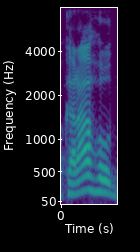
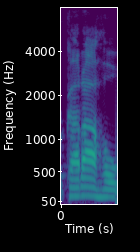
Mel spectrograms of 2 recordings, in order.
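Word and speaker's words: carajo: How do you spell it? C A R A J O. So Karaho, the original meaning for Karajo was on a old Spanish gallion boat, right?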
